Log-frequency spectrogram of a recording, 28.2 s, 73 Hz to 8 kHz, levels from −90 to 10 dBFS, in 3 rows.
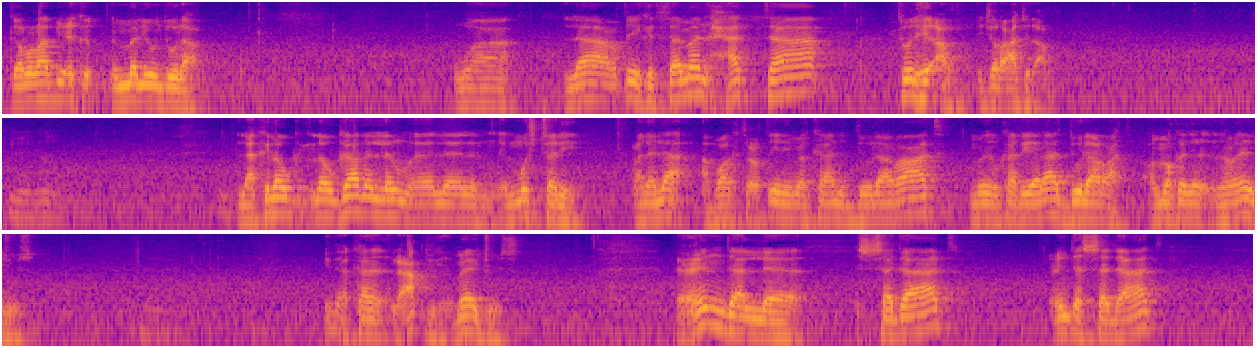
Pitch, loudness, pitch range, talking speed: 115 Hz, -16 LUFS, 105-135 Hz, 85 wpm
